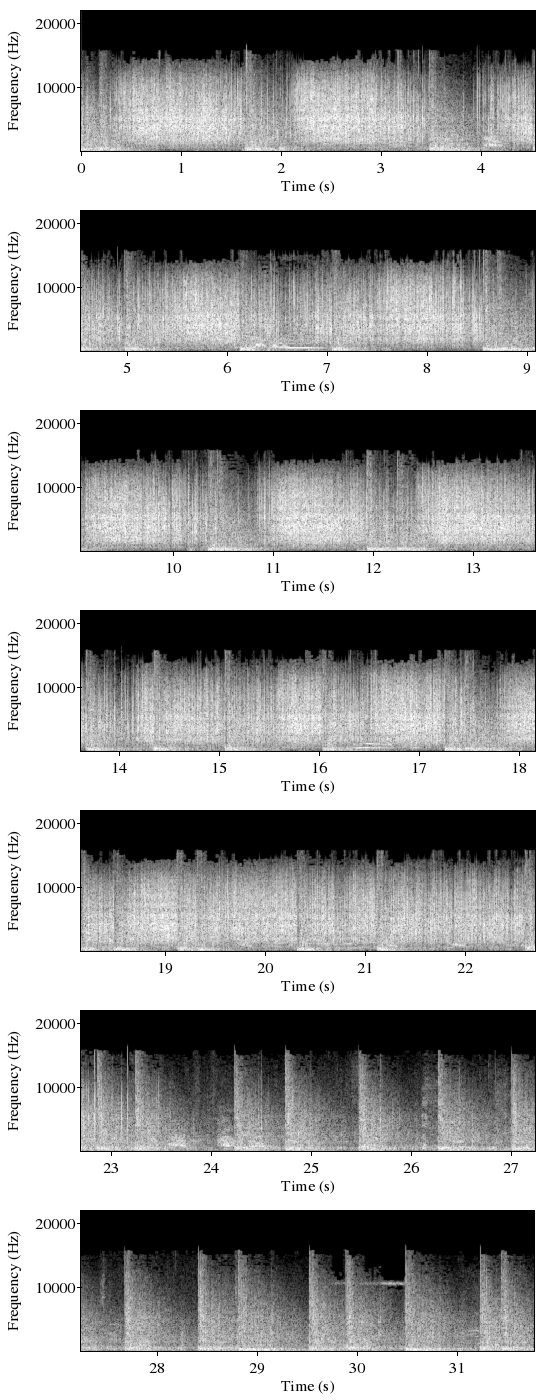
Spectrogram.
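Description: Fireworks display: a continuous run of bangs and crackles from shells bursting overhead, turning into sharper, more separate crackling in the last several seconds.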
